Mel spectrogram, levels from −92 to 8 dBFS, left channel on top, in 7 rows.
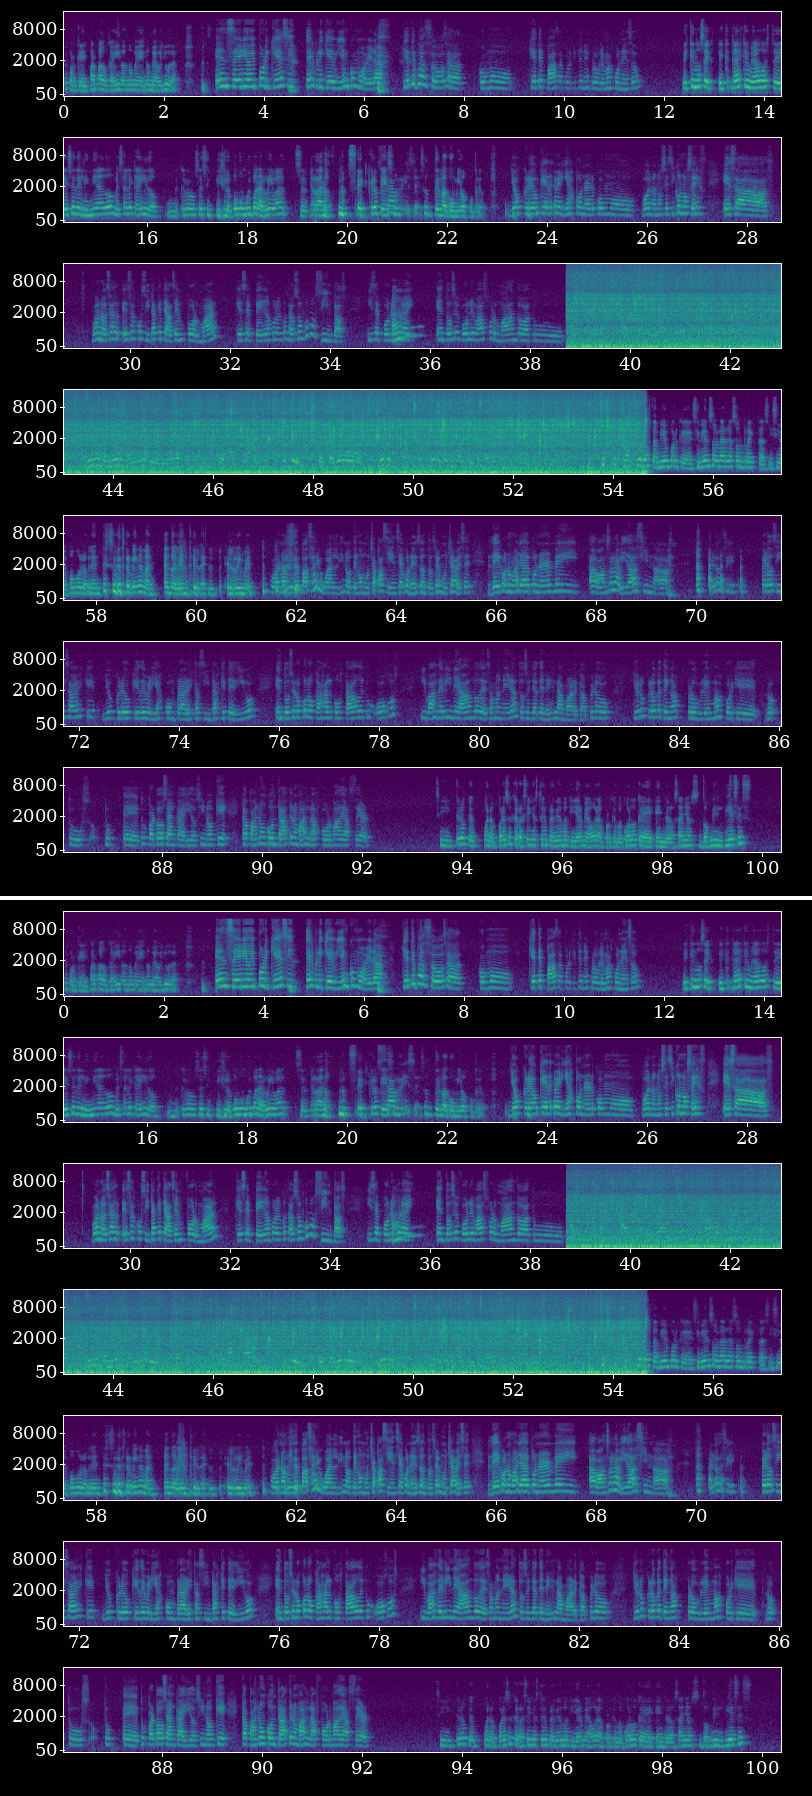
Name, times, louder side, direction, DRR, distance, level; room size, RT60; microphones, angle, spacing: voice 1, 0.0-2.5 4.5-4.6 6.2-6.4 12.4-18.8 19.0-21.1 21.3-22.7 35.2-35.7 43.4-46.5 46.8-47.0 47.4-49.0 49.3-52.9 53.5-60.3 60.6-61.1 61.7-62.0 69.4-69.5 70.0-70.1 93.5-99.7, left 3 dB, 50° left, 0.5 m, -31 dB
voice 2, 3.0-6.4 6.8-7.9 8.3-8.9 9.3-11.5 20.8-21.2 23.2-28.5 29.2-31.7 32.1-34.3 34.7-35.6 36.1-39.5 39.8-42.3 46.3-47.1 59.6-59.8 61.5-67.6 67.8-69.5 70.3-70.8 71.3-75.5 75.9-78.3 78.8-82.6 83.1-86.6 86.8-92.1, right 4 dB, 40° right, 0.4 m, -34 dB
Rain, 38.7-54.6, left 1 dB, 80° left, 1.1 m, -22 dB
2.5 x 2.0 x 2.5 m
head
